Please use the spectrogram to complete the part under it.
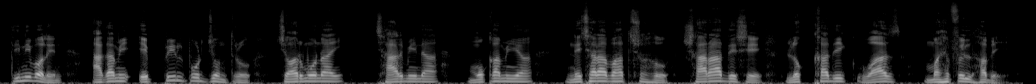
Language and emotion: Bengali, neutral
